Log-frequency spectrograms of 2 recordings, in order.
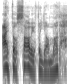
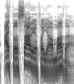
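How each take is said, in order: First: Very low, soft, quick deadpan; in character as the clerk. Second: Much lower deadpan; low, cold, matter-of-fact; clerk's line. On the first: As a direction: sink deep into the clerk's voice. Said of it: "Let me get in the character". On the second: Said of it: "gotta get the tone right". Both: Retold or imitated.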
